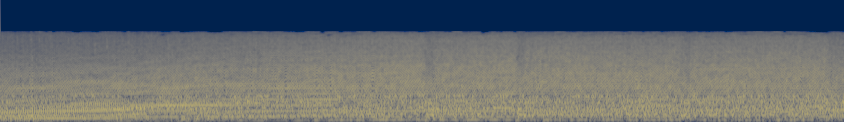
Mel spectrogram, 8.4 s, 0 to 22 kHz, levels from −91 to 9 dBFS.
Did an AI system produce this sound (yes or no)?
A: yes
